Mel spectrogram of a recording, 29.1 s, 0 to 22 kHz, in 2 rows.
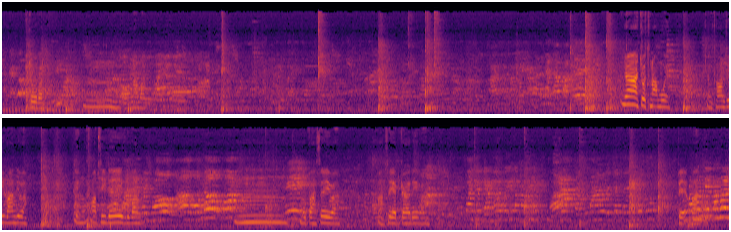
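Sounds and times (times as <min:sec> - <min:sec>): person holding a long call: 0:19.0 - 0:20.3.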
